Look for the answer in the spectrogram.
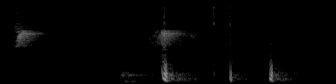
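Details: A talking parrot gives a shrill whistled note, then a garbled, voice-like phrase resembling "Mummy" and a few sharp clicks.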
